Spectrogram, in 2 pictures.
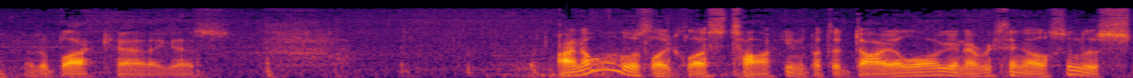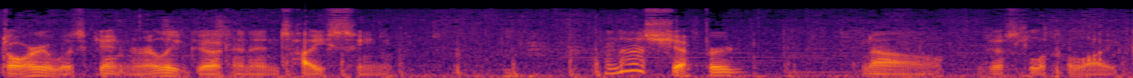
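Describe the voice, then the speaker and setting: A male game streamer with a fairly low voice and a lively, swinging intonation. He reads story text aloud, tripping on words and correcting himself, with faint music underneath. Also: low-quality recording. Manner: stumbles and self-corrects while reading. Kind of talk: reading game text aloud and live commentary.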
